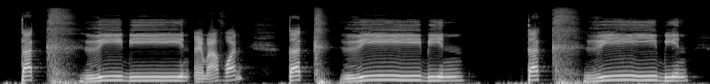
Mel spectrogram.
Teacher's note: dilafalkan percikan nafasnya ada tapi justru terlalu berlebihan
